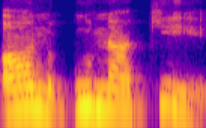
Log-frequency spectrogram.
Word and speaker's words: Anunnaki: The Anunnaki is actually how you pronounce it.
